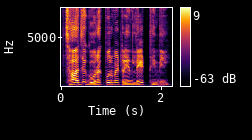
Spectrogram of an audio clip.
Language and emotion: Sindhi, neutral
